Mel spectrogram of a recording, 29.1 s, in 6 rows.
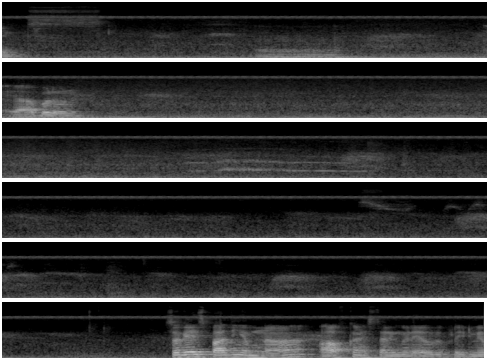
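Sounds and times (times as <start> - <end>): thin high whine: 0.0 - 6.6
faint bird calls: 0.0 - 7.1, 11.5 - 28.2
steady low hum: 0.0 - 29.0.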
